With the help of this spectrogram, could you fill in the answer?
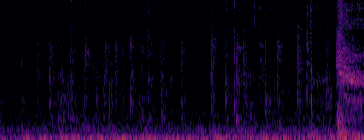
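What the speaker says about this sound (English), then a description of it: "us tapping on a keyboard" Keys tapped on a computer keyboard in steady, uneven clusters of light clicks, close and fairly quiet over a constant low background hum, with no talking.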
